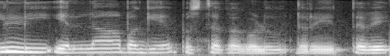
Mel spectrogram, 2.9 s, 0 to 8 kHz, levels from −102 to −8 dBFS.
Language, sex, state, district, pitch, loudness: Kannada, female, Karnataka, Chamarajanagar, 190 Hz, -17 LUFS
